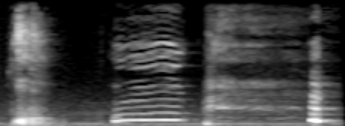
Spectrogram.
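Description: A short puff of breath or a cough, then one high-pitched vocal squeak, about half a second long, rising and falling in pitch.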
